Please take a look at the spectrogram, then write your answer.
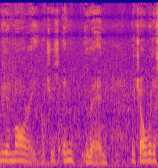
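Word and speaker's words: Hua Hin: And I'm going to say Wahin now. It is called, if you look it on the map, it is spelled Huihin. Sorry, I'm getting it wrong. Huihin. Thank you. Huihin, Huahin. And if you look on the map, that's where it's spelled. But you listen to the locals and they all call it Wahin.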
